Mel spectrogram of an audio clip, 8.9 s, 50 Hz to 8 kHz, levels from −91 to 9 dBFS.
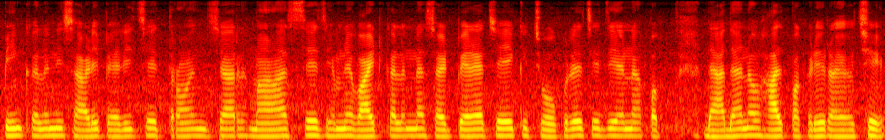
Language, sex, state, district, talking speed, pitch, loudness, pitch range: Gujarati, male, Gujarat, Gandhinagar, 190 wpm, 145 Hz, -21 LUFS, 140-150 Hz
